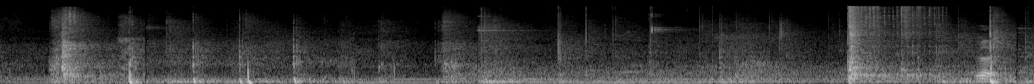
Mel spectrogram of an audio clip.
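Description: Basketball bouncing on a hardwood gym floor: several separate sharp bounces in the first few seconds, then fewer. About eight and a half seconds in there is a louder rush of noise.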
